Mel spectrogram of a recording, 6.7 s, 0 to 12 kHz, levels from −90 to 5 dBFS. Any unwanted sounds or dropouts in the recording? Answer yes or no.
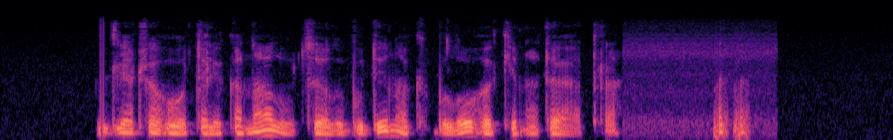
yes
